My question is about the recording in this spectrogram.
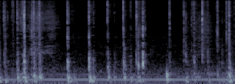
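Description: Faint typing on a computer keyboard: a quick, irregular run of light key clicks with no talking.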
